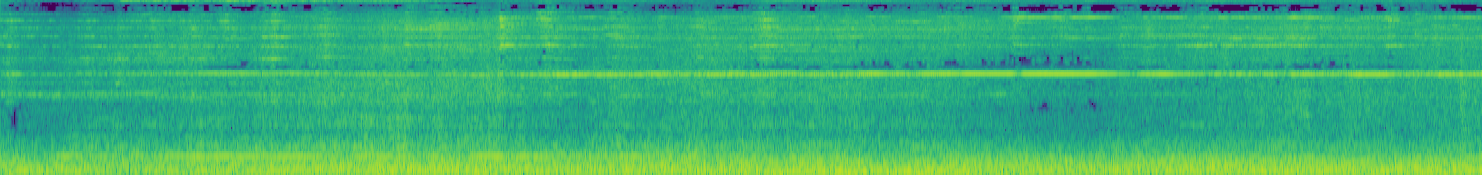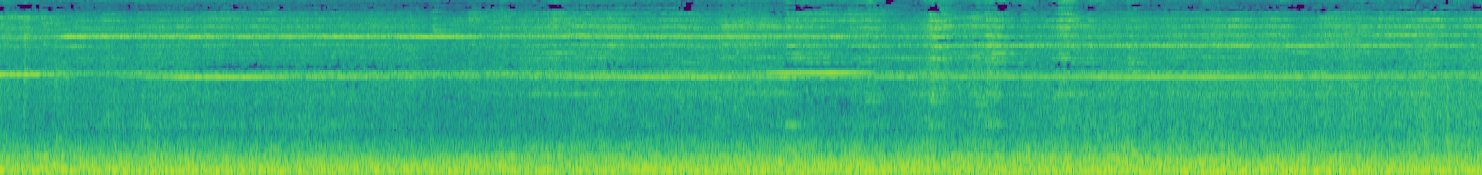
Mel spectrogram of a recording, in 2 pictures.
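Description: Freight train of tank cars and covered hoppers rolling past, a steady rumble of steel wheels on rail with a high-pitched wheel squeal that drops slightly in pitch about halfway through.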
